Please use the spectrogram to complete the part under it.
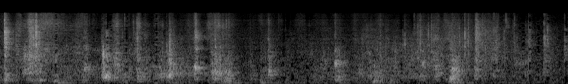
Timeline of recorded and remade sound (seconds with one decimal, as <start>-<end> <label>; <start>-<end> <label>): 0.0-1.8 recorded; 1.8-4.9 remade; 4.9-5.7 recorded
